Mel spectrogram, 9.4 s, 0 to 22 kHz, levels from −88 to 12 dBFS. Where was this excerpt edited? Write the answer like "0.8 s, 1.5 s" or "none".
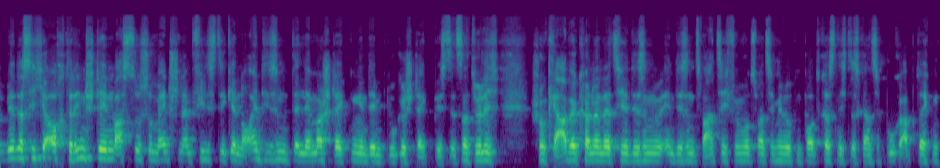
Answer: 1.1 s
